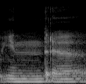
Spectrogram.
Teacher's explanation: the first part should be a flat pitch, a middle pitch. So indra, only the dra should go up.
